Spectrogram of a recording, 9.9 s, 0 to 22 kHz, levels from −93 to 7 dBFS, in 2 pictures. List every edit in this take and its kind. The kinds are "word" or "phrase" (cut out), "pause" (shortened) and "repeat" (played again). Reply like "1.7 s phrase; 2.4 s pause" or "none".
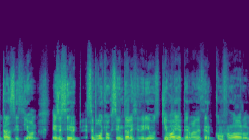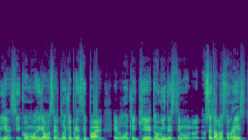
1.6 s word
